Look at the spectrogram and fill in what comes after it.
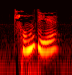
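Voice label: "重叠", Mandarin Chinese; hsk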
